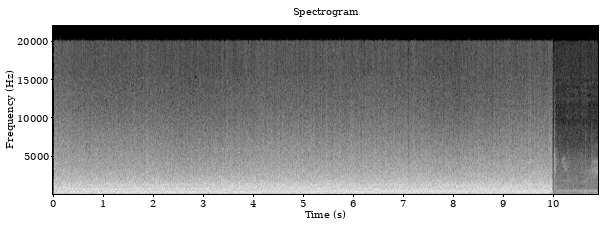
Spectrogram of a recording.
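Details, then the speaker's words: Colormaq washing machine in spin cycle: loud, rough, dense roar, spin being the main problem, then abrupt cutoff to near quiet; cause suspected, not confirmed, before disassembly. "Eu vou colocar ela na centrifugação, que é o principal problema, e depois vamos para a desmontagem."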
